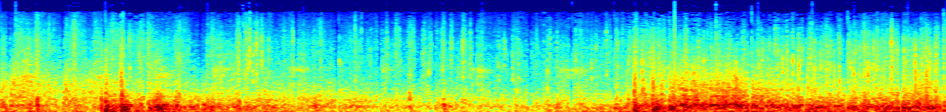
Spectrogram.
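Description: A young man shouts nearby.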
